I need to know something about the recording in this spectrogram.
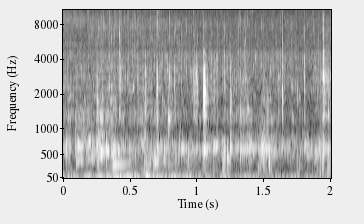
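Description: Underwater sound picked up by a submerged camera: a low, muffled watery rumble with many scattered sharp clicks and crackles.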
